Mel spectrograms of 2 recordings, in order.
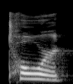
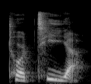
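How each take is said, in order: First: The double L is said as an L sound. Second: The double L is said as a Y sound. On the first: The speaker calls it wrong. "If you were to say that with a bad accent, you might say it like this" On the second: The speaker calls it right. "Those double L's make a y sound"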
